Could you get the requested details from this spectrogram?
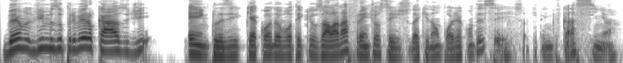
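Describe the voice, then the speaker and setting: A man's voice: mid-range voice, rapid-fire, darkish tone, no room sound, studio quality. A man with a Brazilian Portuguese accent teaching an online grammar lesson, joking and often checking in with his students.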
